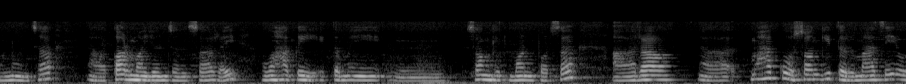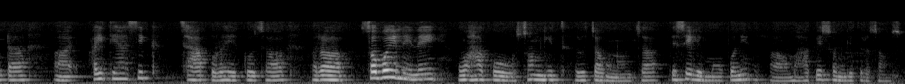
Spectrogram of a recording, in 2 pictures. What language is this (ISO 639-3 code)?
nep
